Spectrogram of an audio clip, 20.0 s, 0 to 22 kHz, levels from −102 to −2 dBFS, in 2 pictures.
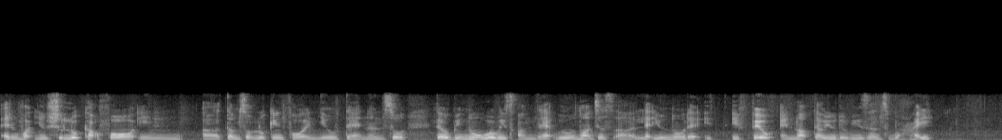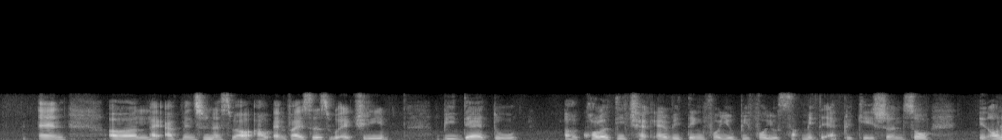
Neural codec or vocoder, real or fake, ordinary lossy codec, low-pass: none; real; none; 7.2 kHz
